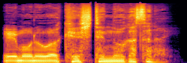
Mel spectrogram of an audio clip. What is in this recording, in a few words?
level up, ja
